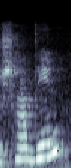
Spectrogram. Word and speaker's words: স্বাধীন: বর্ণের উচ্চারণের স্বতন্ত্র আছে শব্দের আদিতে বফলা উচ্চারণ হয় না। যেমন তক তক শশুর শশুর স্বাধীন স্বাধীন শব্দের মধ্যে বা শেষে বফলা যুক্ত হলে সেই ব্যঞ্জনের দ্বিত উচ্চারণ হয় অশ্ব বিশ্বাস পক্ক।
